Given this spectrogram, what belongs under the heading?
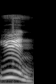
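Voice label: "yun4", mandarin, falling tone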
